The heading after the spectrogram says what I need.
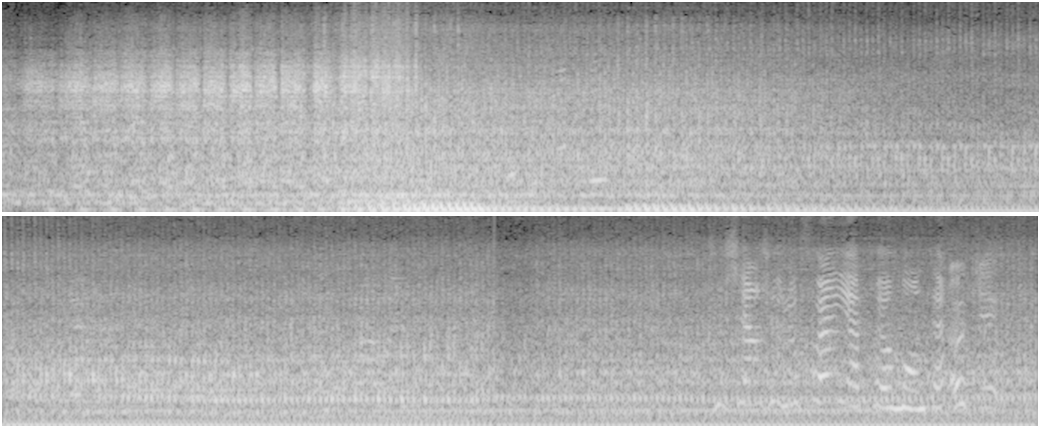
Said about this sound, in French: Je vais démarrer le tracteur, on montera aux bisons.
